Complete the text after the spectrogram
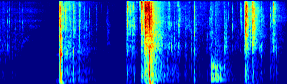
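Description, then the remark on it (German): Floral-patterned wrapping paper crinkling and tearing as a gift is unwrapped, with a sharp rip followed by several rustling, crackling bursts in quick succession, no voices present. “eingepackt mit äh, Blumen, oh. floralem Papier.”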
